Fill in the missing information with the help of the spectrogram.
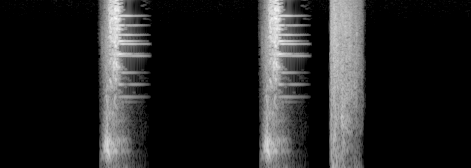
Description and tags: Sword Slash Attack
Sword slash/slashing sound. Mix of a whoosh and a metal slice sound and the second version has a blood splatter sound to illustrate the cutting of flesh.
Sounds used:
Edited with Audacity.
